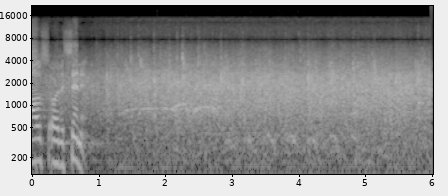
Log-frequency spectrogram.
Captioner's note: applause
